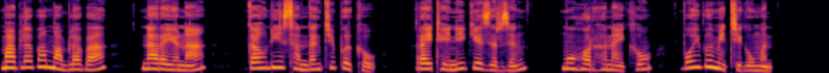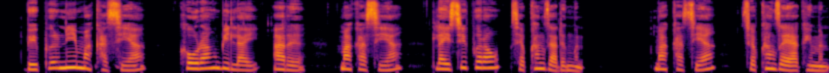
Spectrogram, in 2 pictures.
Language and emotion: Bodo, neutral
